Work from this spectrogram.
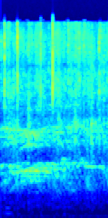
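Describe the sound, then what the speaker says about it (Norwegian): Game show audience applause, a short steady burst of crowd clapping and light cheering at moderate volume, with no talk over it. "applaus!"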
